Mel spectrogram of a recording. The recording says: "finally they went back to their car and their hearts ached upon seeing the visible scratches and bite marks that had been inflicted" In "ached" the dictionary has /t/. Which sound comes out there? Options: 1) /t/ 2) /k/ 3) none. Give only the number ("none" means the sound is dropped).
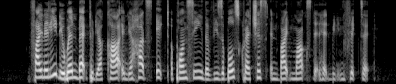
1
